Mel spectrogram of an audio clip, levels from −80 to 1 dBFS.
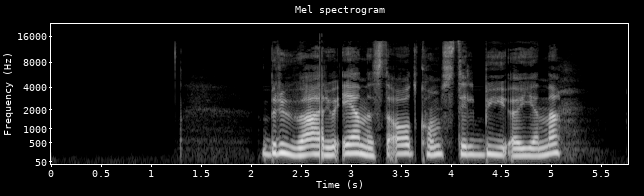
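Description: At 2.69 s the sound drops abruptly into total silence for about 38 ms and then resumes on time. This is a corrupt frame muted: the decoder rejected one damaged compressed frame and the player substituted silence, a gap consistent with a single frame's length.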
